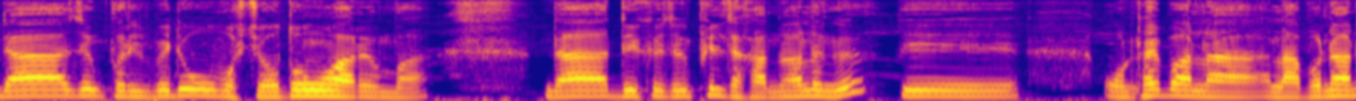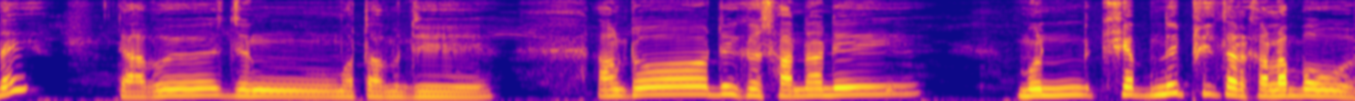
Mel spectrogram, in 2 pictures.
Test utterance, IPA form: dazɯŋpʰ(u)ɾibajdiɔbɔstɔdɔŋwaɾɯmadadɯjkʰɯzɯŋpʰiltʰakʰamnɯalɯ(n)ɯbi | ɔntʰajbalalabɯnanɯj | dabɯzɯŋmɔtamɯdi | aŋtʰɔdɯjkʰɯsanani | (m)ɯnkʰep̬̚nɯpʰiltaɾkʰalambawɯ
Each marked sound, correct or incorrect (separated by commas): incorrect, incorrect, correct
